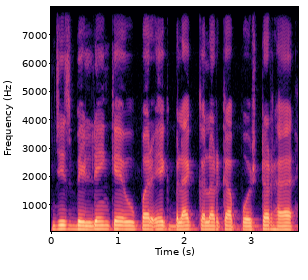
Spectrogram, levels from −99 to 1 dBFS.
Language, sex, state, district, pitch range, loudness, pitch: Hindi, male, Jharkhand, Garhwa, 125-135 Hz, -14 LUFS, 130 Hz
